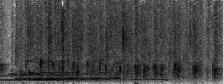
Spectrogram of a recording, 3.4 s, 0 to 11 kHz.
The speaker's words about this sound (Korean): 노래가 참 잘 흘러가고 있었는데 박수의 타이밍을 한 10여 분께서 잘못 잡으셔가지고 뭐 다 제 탓이죠 뭐.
